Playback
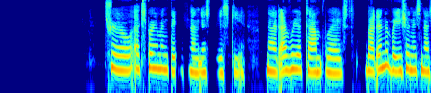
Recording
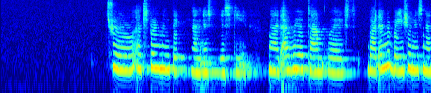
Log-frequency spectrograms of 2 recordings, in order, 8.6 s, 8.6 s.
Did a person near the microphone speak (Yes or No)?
No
